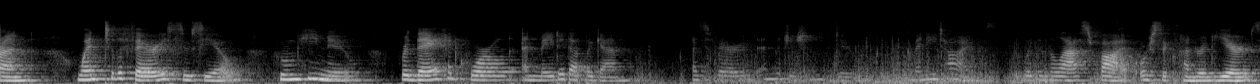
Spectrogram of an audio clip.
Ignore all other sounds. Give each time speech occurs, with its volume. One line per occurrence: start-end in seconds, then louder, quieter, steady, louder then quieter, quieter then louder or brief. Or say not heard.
0.0-12.5 quieter then louder.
